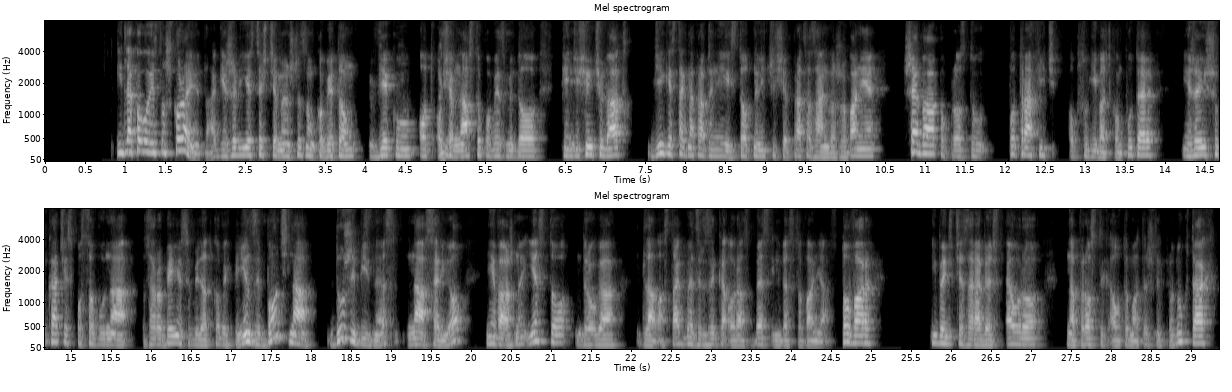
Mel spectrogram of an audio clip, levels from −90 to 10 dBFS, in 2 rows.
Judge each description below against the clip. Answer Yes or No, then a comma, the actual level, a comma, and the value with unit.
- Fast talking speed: No, average, 145 wpm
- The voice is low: Yes, low, 130 Hz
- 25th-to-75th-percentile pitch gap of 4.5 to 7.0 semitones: Yes, average, 4.9 semitones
